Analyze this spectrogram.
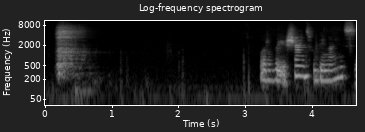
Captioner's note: Michael sighs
